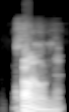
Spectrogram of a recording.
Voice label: "gown", American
